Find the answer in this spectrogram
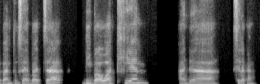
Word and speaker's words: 天: Tian pakai th. 所以同学们很抱歉, sorry banget ya. Kadang-kadang saya agak ketat pronunciation kurang h, saya minta ulang supaya teman-teman benar-benar pronunciation-nya pas dan benar. Karena kalau beda pronunciation, beda arti.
